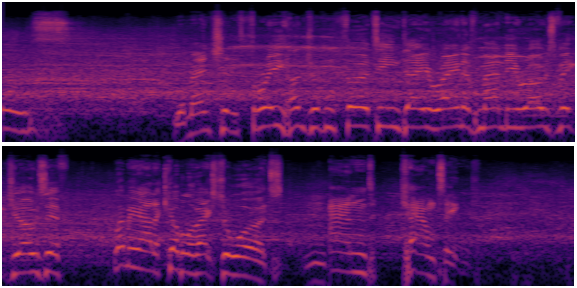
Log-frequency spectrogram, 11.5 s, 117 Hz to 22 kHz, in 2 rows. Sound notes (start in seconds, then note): 1.4 crowd cheers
